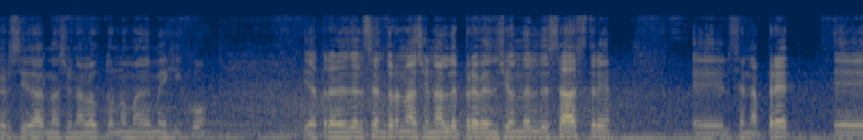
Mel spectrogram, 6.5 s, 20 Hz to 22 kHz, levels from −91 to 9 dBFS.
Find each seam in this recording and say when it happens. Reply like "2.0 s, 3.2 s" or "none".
none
